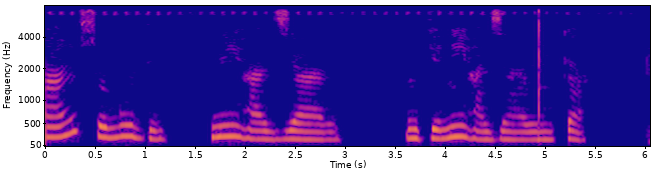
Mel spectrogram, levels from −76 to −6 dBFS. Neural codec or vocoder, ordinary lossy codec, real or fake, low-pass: none; none; real; 7.2 kHz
